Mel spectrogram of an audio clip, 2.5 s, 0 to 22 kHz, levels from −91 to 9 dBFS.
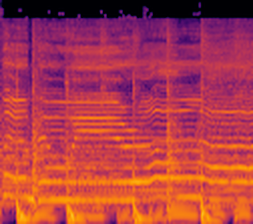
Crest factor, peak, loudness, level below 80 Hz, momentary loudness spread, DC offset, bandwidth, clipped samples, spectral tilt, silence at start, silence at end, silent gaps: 12 dB; 0 dBFS; -13 LUFS; -26 dBFS; 1 LU; under 0.1%; 18.5 kHz; under 0.1%; -4 dB/octave; 0 s; 0 s; none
